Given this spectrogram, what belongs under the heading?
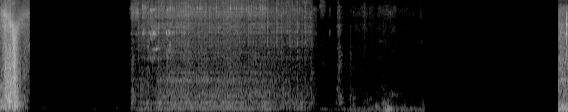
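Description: A sewing machine stitches a puff sleeve onto its lining near the zari edge, running in one steady burst of close mechanical whirring for under two seconds, then a few faint handling clicks before quiet.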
